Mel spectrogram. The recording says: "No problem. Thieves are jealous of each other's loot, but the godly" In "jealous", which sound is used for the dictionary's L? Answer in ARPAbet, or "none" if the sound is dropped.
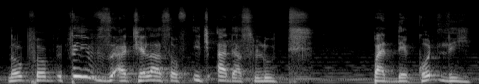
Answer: L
